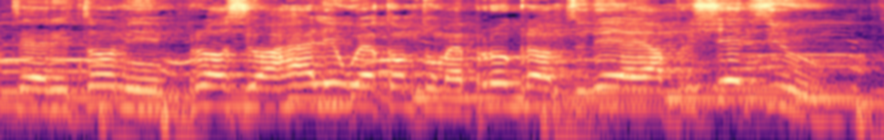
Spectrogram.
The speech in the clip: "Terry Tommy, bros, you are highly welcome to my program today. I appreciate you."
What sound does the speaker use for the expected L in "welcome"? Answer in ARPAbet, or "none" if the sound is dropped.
L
